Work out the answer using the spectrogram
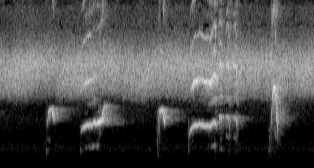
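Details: Thanh tước bird song played to lure birds into traps: scattered brief chirps and upslurred whistled notes at irregular intervals, set against a continuous shrill high-pitched buzz in the background.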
